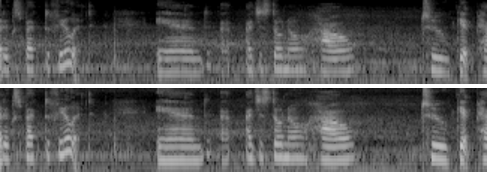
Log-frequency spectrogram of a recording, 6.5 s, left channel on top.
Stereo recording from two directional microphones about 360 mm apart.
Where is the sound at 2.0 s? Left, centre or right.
Right.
